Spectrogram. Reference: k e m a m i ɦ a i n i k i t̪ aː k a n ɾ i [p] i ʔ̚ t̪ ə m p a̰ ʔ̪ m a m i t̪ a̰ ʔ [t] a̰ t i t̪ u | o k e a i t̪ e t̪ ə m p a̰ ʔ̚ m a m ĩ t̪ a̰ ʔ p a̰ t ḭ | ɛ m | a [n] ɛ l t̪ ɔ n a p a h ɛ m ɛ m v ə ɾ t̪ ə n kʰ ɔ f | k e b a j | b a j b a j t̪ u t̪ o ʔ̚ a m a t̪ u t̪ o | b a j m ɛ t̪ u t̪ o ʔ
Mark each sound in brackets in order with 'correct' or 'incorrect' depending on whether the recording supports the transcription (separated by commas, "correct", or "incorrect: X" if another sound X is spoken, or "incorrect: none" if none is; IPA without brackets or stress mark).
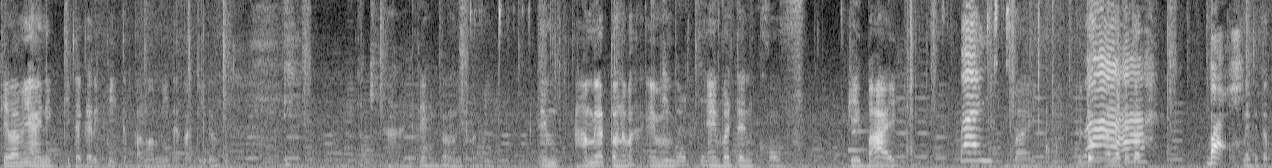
correct, incorrect: p, incorrect: m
